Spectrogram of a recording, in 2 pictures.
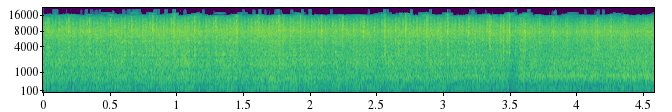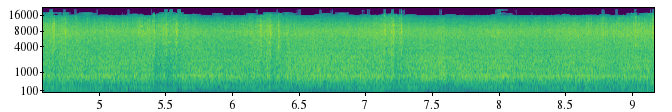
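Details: Jeep Cherokee 4.0L at idle, tick from the back of the engine, heard through a listening tube: sharp fast tick over idle; cheap OBX header manifold gasket blown apart, exhaust leak, cured with Felpro gasket.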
